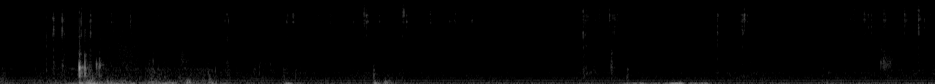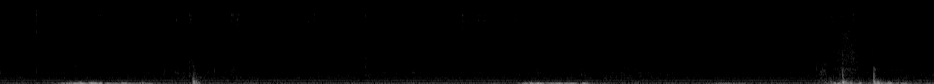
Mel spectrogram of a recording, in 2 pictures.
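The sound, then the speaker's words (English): Colored keys, one of them yellow, jangle and clink in short, scattered bursts as they are handled, with quiet pauses between the bright metallic rattles and no talking. “What color are these keys?”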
